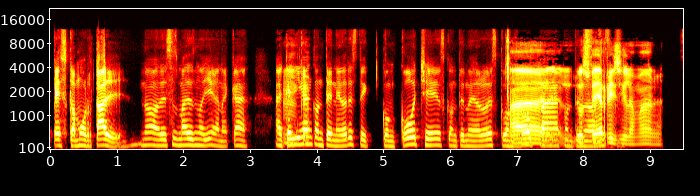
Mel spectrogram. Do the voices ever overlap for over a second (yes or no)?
yes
